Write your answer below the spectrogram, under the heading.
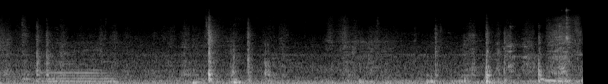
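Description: Knocks and scrapes of hands and a razor knife working at the sealant along the edge of a built-in RV fridge, with a brief steady hum in the first second. A few sharp knocks stand out, and the sound cuts off abruptly just before the end.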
